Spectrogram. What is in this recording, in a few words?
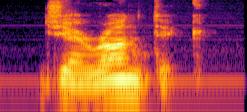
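"gerontic", American English; pronunciations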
